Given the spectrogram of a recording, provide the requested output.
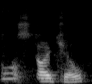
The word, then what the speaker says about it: Styvechale: Society where I grew up is it's the same way as where I grew up is pronounced Stychel, but it's spelled Styvechale.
